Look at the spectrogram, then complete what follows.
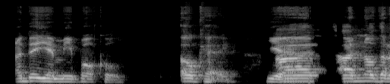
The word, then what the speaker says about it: Adeyemi-Buckle: The last name is pronounced Adeyemi-Buckle.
